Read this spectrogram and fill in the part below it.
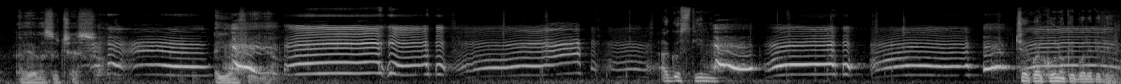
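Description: A young child cries loudly in high wailing bursts.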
